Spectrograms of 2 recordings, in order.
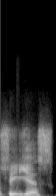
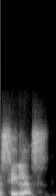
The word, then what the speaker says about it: Silas: Y normalmente en México yo lo pronuncio como Sillas, pero el origen es irlandés y sí se pronuncia Silas.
